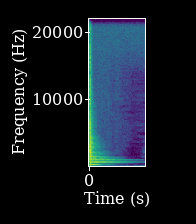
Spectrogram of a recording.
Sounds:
Percussion, Music, Musical instrument

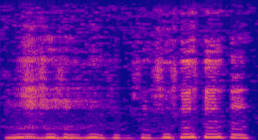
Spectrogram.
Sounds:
Laughter, Human voice

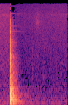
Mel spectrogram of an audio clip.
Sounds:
Tools, Hammer

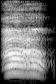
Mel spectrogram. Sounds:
Human voice, Screaming

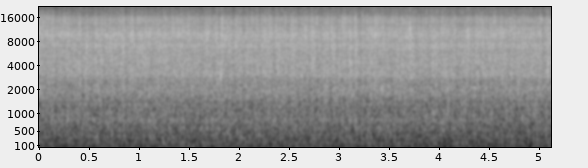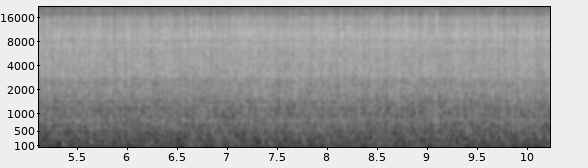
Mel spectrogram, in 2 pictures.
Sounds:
Water, Stream

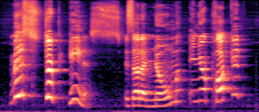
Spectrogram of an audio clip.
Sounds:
Shout, Human voice, Yell, Speech, Female speech

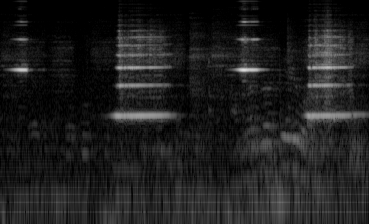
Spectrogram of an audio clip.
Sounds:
Squeak

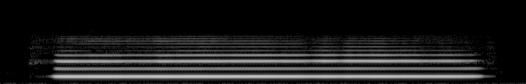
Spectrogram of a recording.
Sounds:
Music, woodwind instrument, Musical instrument

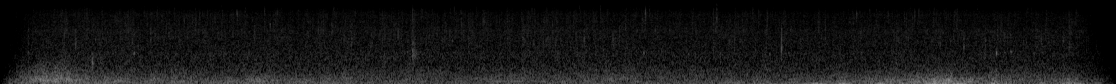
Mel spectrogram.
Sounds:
Water, Thunder, Thunderstorm, Rain

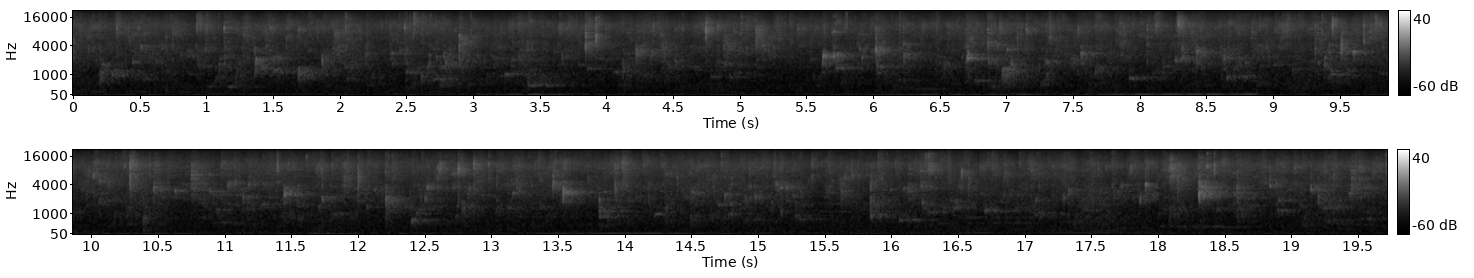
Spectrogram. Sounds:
Rain, Trickle, Human voice, Stream, Water, Pour, Liquid

